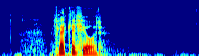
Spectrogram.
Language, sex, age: Norwegian, male, 55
